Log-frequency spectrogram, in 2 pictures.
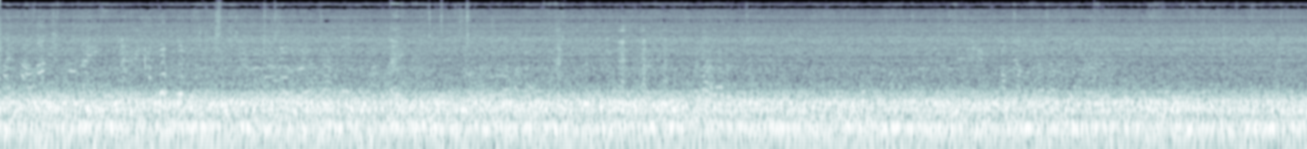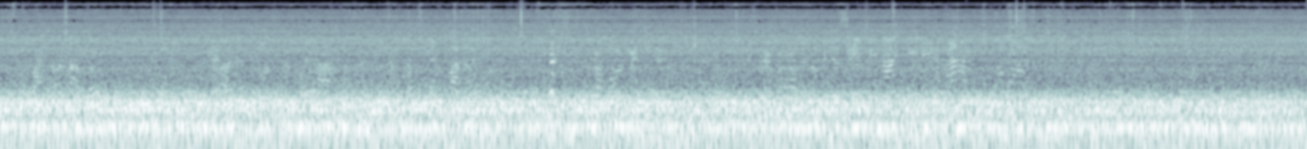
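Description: Airliner cabin noise in flight: a steady, loud drone of jet engines and airflow heard from inside the passenger cabin, with no change in level.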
